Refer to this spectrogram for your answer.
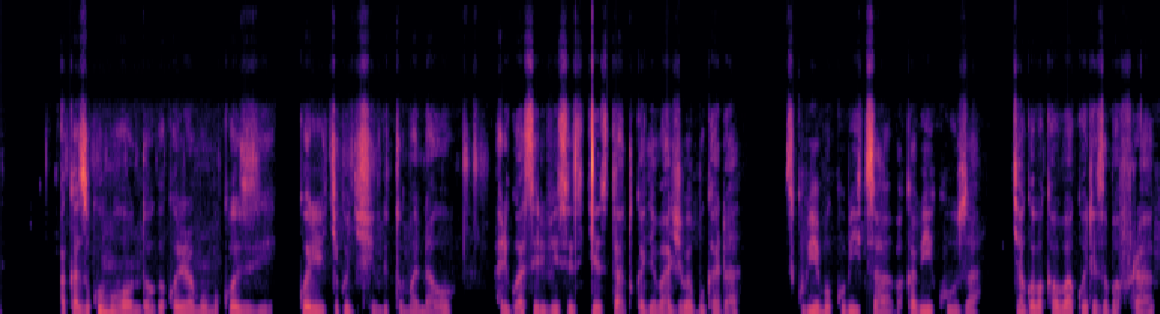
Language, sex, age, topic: Kinyarwanda, male, 18-24, finance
